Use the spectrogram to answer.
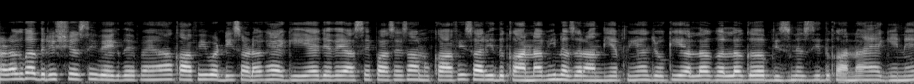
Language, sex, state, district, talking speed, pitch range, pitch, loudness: Punjabi, female, Punjab, Pathankot, 195 wpm, 200-215 Hz, 205 Hz, -14 LUFS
